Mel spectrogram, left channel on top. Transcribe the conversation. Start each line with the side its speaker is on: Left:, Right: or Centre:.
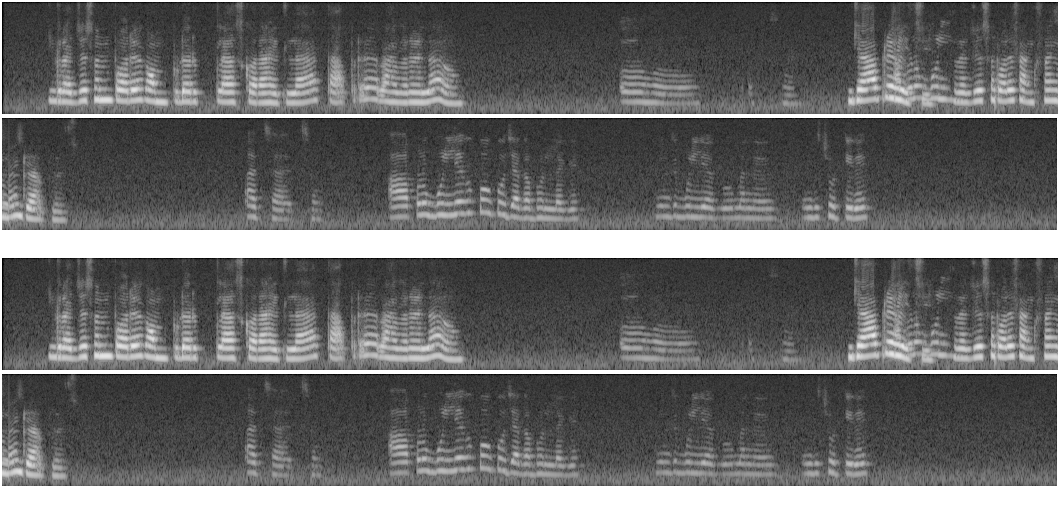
Right: ଗ୍ରାଜୁଏସନ ପରେ କମ୍ପ୍ୟୁଟର କ୍ଲାସ କରାହେଇଥିଲା ତାପରେ ବାହାଘର ହେଲା ଆଉ।
Left: ଓହୋ ଆଚ୍ଛା।
Right: ଗ୍ୟାପ ରେ
Left: ଆପଣଙ୍କୁ
Right: ହେଇଚି
Left: ବୁଲି
Right: ଗ୍ରାଜୁଏସନ ପରେ ସାଙ୍ଗେ ସାଙ୍ଗେ
Left: ଆଚ୍ଛା
Right: ନେଇ ଗ୍ୟାପ ରେ ଅଛି।
Left: ଆଚ୍ଛା ଆଚ୍ଛା ଆଉ ଆପଣଙ୍କୁ ବୁଲିବାକୁ କୋଉ କୋଉ ଜାଗା ଭଲ ଲାଗେ? ଯେମିତି ବୁଲିବାକୁ ମାନେ ଏମିତି ଛୁଟିରେ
